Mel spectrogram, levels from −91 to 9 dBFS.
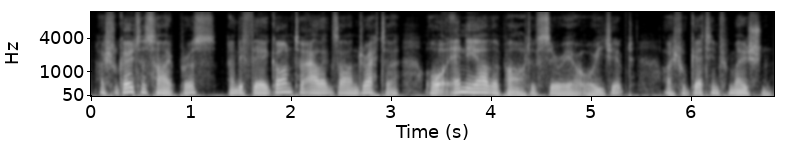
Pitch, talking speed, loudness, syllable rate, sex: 125 Hz, 210 wpm, -18 LUFS, 6.1 syllables/s, male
